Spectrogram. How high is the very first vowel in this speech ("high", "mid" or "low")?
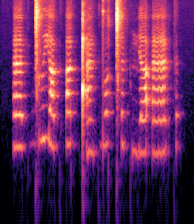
low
